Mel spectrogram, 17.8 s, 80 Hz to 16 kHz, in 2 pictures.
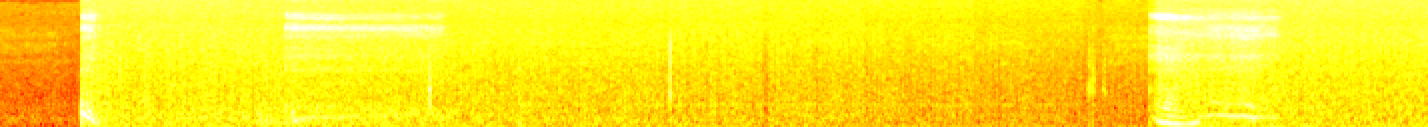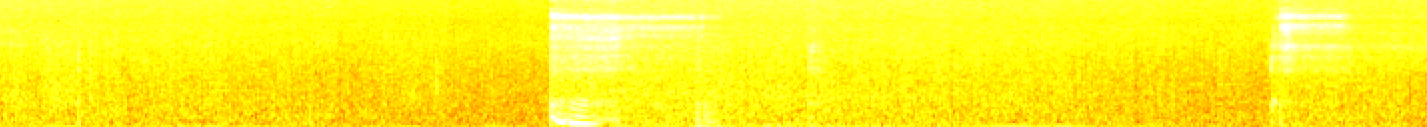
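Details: Snoring, seemingly jet-lagged: quiet room with four soft snorting breaths, about 12 a minute, each a sharp intake fading into a low rumble.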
